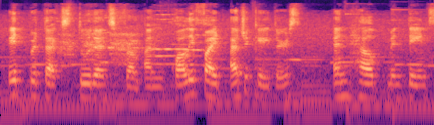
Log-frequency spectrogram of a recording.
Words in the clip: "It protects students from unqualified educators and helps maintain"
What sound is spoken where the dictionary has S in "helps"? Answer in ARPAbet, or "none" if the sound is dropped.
none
